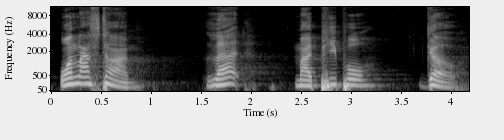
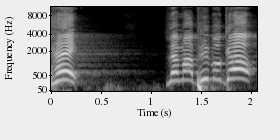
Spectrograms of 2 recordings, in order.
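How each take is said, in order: First: Measured, with a pause between phrases; weighty, spaced-out ultimatum; final warning. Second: High, loud mock demand; raised, high-pitched proclamation; calling out. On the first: Acted. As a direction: deliver it slowly as a last demand, dropping at the end. Moses' final solemn demand. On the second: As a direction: call it out like a command to a ruler. Acting Moses confronting Pharaoh.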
